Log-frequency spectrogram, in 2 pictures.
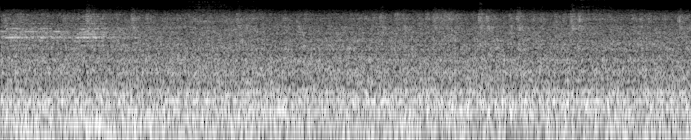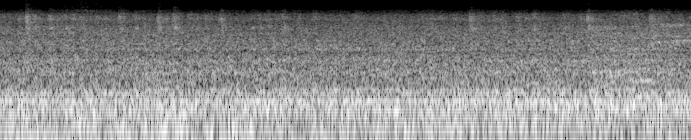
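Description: Steady background noise with a faint low hum, even in level throughout, with no distinct impacts or voices standing out.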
